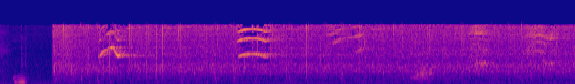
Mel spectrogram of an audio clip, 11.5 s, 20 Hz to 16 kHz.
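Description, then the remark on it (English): Underwater orca calls and whistles from K-Pod, including the S16 call, rise in short bursts over a steady hiss, with scattered echolocation clicks ticking throughout; the calls come in a few separate groups. “So here's some examples of – here's one of our quietest background recordings where you get a nice combination of calls, clicks, and whistles.”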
